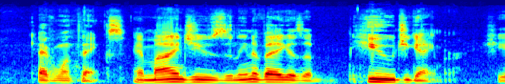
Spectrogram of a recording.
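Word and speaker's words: Zelina Vega: know what's what's her name i i can't pronounce it zelena vega thank you selena vega um so she's been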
